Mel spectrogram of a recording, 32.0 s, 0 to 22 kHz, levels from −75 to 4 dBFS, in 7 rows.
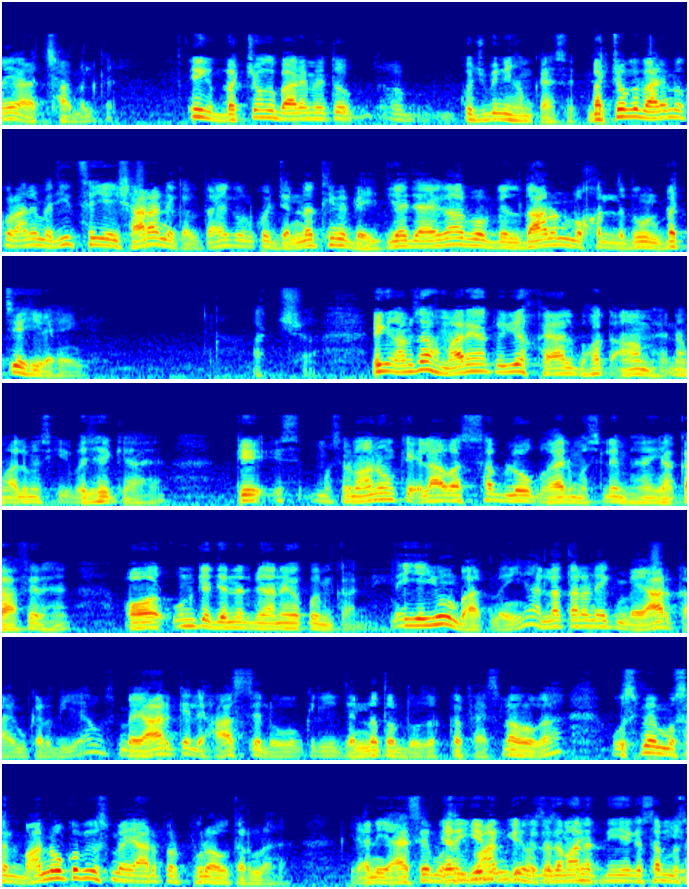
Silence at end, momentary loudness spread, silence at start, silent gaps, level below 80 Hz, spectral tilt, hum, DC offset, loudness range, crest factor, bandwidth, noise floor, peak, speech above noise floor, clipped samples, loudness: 0 s; 15 LU; 0 s; none; -48 dBFS; -7 dB/octave; none; under 0.1%; 4 LU; 20 dB; 8.8 kHz; -49 dBFS; 0 dBFS; 30 dB; under 0.1%; -19 LUFS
